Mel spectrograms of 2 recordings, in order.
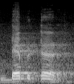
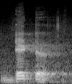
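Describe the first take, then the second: First: The b sound is pronounced in the word. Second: The b sound is silent in the word. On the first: The speaker calls it wrong. "Not डेबिटर" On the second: The speaker calls it right. "इसमें बी silent होता है, तो we pronounce it as डेटर"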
